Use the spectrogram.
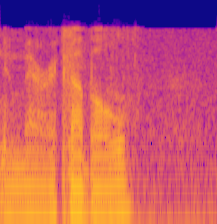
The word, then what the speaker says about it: Numericable: That's literally how you say it, Numericable.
